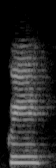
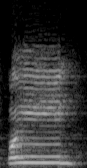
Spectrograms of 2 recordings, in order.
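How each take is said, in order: First: The first consonant is only moderately emphasized. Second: The first consonant is strongly emphasized and heavy. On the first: The speaker calls it right. "لا بتقولي قيل" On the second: The speaker calls it wrong. "ما بتقوليش قيل"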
